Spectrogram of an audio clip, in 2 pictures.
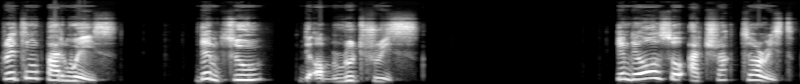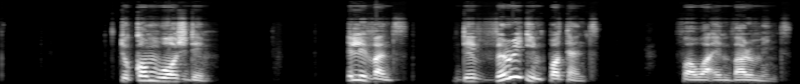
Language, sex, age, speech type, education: Nigerian Pidgin, male, 60+, spontaneous, tertiary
